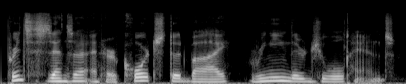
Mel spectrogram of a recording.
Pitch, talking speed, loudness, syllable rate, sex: 140 Hz, 160 wpm, -19 LUFS, 4.3 syllables/s, male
